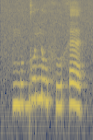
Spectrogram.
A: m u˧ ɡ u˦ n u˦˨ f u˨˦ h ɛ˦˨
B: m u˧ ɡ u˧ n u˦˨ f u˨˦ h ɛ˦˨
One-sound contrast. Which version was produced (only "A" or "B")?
A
